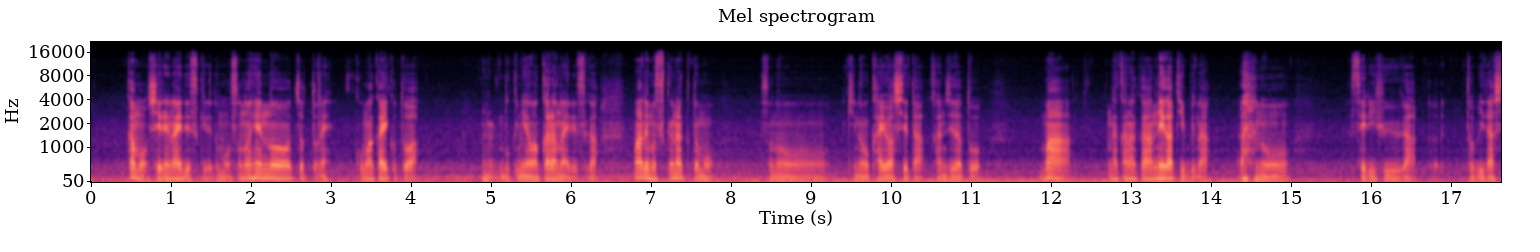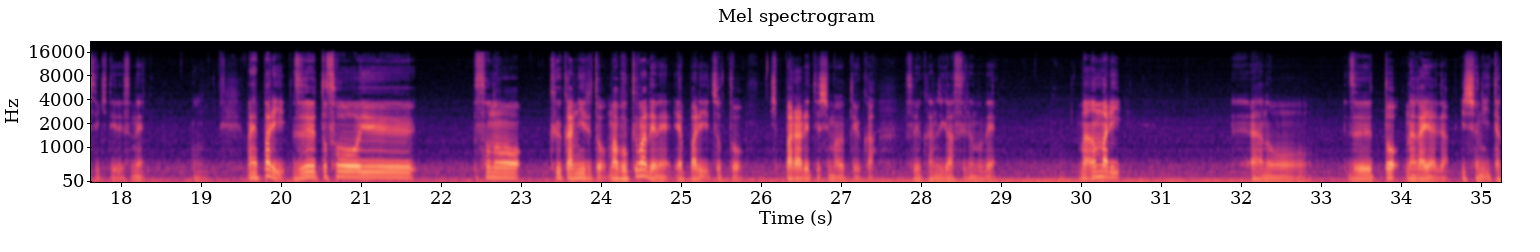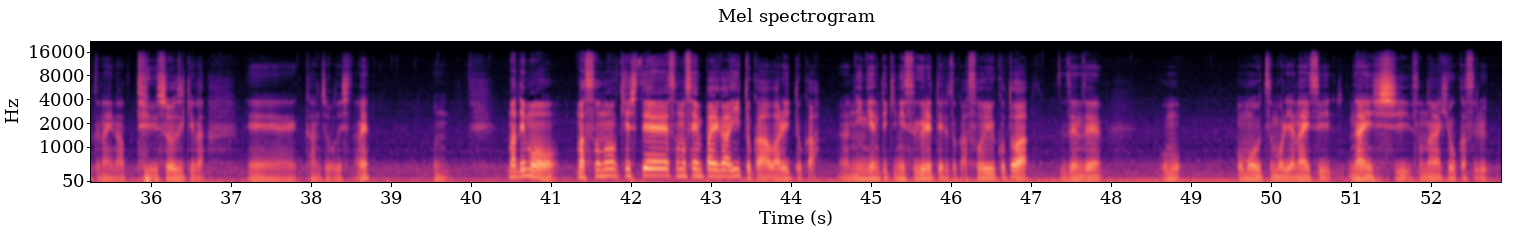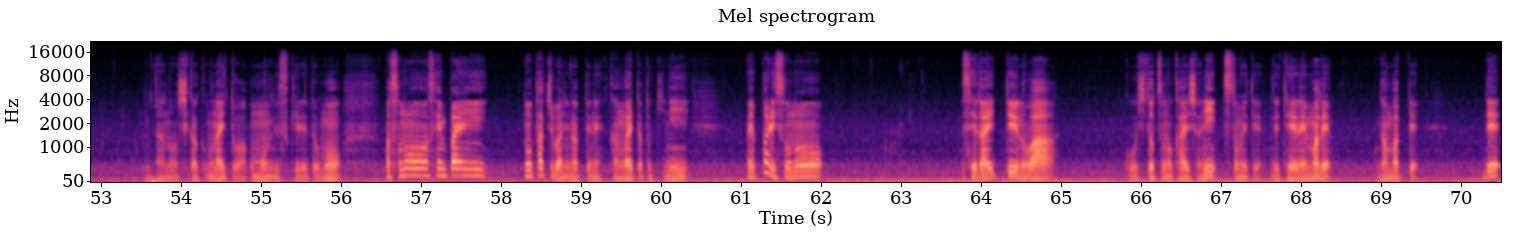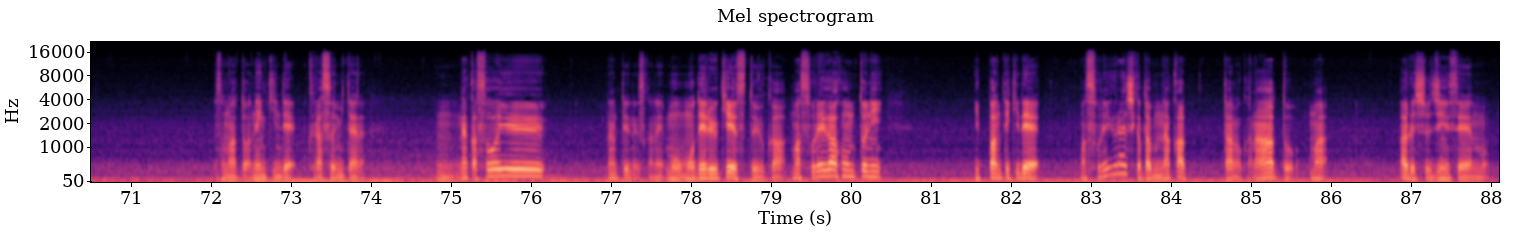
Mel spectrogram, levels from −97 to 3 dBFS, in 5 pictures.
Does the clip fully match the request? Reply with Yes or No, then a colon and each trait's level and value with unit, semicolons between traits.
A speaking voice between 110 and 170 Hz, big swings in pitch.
No: very low, 95 Hz; wide, 6.4 semitones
